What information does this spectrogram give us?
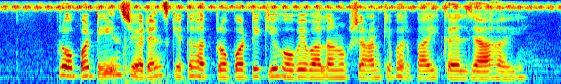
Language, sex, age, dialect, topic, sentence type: Magahi, female, 60-100, Central/Standard, banking, statement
